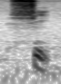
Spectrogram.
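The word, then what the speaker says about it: し: This one should be si, right? But actually it's shi.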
